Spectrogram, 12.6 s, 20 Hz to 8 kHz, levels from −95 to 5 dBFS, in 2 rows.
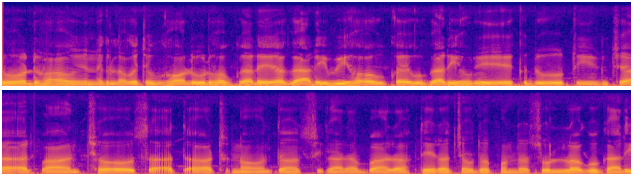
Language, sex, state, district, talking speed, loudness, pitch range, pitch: Bajjika, male, Bihar, Vaishali, 160 wpm, -17 LUFS, 110-125 Hz, 115 Hz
